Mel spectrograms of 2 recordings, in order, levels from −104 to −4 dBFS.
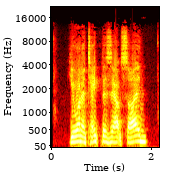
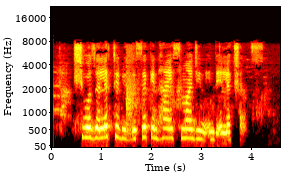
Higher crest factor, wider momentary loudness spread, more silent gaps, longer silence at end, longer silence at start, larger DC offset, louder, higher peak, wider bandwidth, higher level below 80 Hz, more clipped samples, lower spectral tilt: second, 10 dB vs 18 dB; second, 4 LU vs 15 LU; neither; about the same, 0.25 s vs 0.35 s; first, 0.35 s vs 0.05 s; neither; first, -10 LUFS vs -18 LUFS; about the same, 0 dBFS vs -2 dBFS; first, 12 kHz vs 8.4 kHz; first, -42 dBFS vs -72 dBFS; neither; first, -5.5 dB/octave vs 0.5 dB/octave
